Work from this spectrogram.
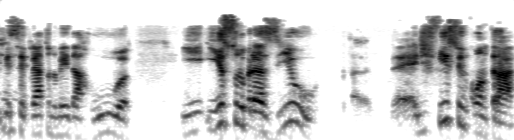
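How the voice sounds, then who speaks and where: At a fairly slow pace, a high-pitched man makes very wide pitch swings and long, frequent pauses in a dry, close sound with no echo. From Rio de Janeiro, Brazil. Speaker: author, cardiac arrest survivor. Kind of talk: interview answer.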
